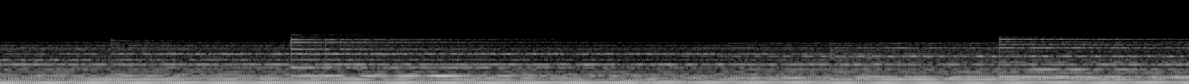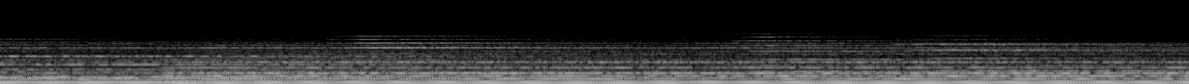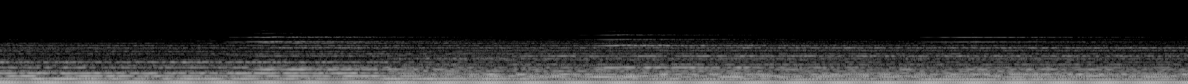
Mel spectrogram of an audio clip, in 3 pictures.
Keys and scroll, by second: 17.8 ctrl+z, 24.2 space, 32.5 ctrl+z.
